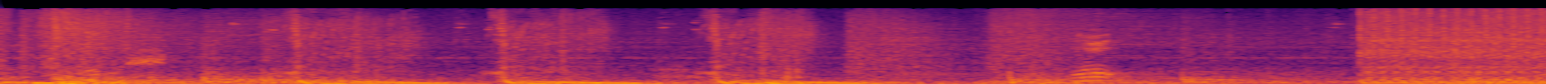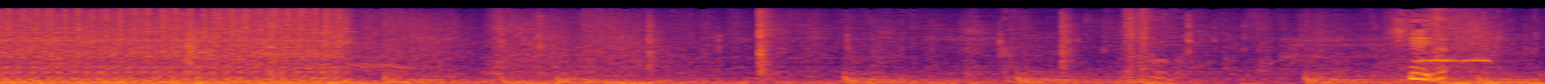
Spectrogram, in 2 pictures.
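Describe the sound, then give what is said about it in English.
Grenade launcher fire and other gunfire in a video game, with many sharp blasts and bursts scattered throughout and people talking over the action. “He's shooting grenade launchers. Throw a nade. Chuck it. He missed.”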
